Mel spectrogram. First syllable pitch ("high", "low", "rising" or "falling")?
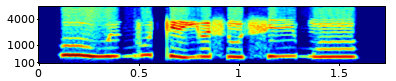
falling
